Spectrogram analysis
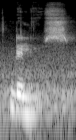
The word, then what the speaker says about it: Deleuze: इनका जो main focus था Deleuze का, that's how it's spelled. Deleuze. Deleuze.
